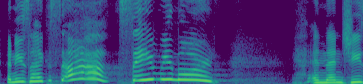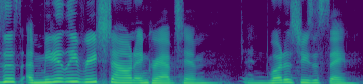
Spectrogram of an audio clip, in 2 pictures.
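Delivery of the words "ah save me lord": mock cry for help. Sinking Peter cries out.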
